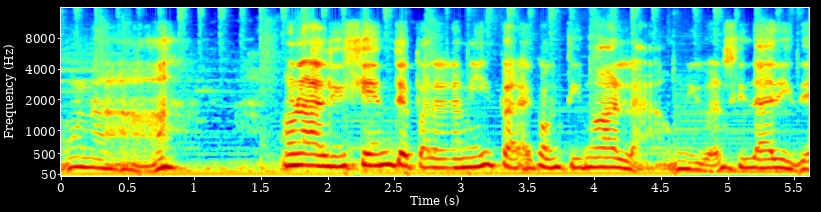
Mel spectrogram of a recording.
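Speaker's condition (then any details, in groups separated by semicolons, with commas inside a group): Cerebral palsy from birth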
